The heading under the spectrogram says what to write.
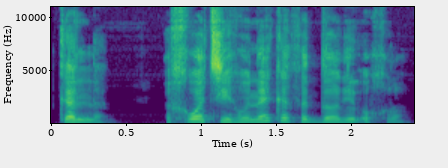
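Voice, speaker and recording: A woman reading as a proud young woman, soft. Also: lowish voice, lively intonation, fairly quick, natural voice. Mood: intimate. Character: proud young woman, bold yet tender.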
